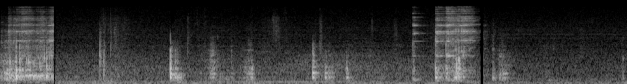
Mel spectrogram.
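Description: Dishes, glassware and cutlery clinking and knocking as they are set down on a table. There are two short, loud scraping clatters, one at the start and one about four seconds in.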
